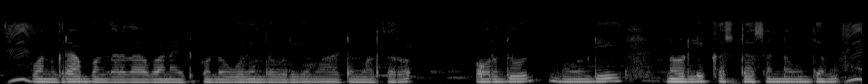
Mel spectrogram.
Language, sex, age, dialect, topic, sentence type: Kannada, male, 18-24, Dharwad Kannada, banking, statement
